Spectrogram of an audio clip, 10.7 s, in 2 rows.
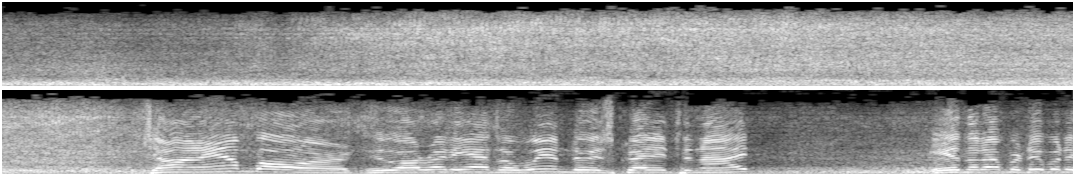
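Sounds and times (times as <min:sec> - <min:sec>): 
racing lawn mower engines roaring around a race track: 0:00.0 - 0:10.6
speech: 0:07.1 - 0:09.3, 0:10.0 - 0:10.6.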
